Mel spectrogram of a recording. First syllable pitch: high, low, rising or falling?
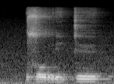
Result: low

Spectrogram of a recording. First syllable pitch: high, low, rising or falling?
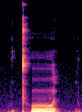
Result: rising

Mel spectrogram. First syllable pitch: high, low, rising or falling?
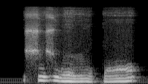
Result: high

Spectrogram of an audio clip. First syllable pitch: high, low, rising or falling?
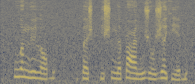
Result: falling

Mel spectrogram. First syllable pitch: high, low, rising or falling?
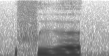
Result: low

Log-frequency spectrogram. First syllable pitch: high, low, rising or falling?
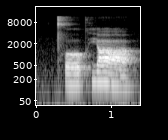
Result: rising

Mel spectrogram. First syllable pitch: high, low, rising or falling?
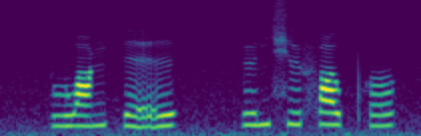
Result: rising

